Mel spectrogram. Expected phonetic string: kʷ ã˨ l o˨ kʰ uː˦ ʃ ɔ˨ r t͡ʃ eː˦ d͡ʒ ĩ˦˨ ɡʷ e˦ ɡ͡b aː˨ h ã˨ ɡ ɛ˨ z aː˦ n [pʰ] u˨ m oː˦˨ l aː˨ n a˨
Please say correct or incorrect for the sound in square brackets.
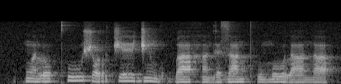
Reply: correct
